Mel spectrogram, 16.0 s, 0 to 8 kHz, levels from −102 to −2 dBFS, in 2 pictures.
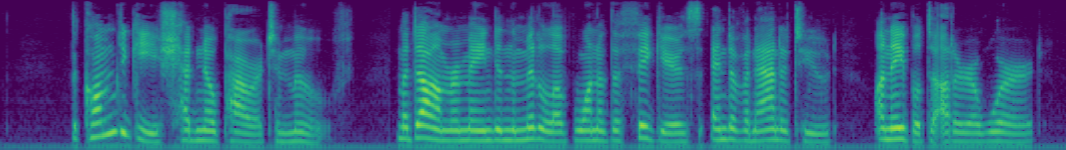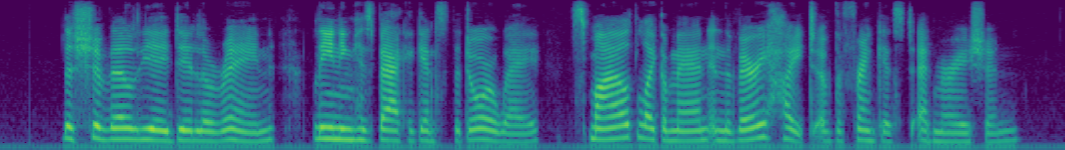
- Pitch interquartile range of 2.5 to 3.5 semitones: Yes, average, 3.0 semitones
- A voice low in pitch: No, high, 200 Hz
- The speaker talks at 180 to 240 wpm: Yes, average, 190 wpm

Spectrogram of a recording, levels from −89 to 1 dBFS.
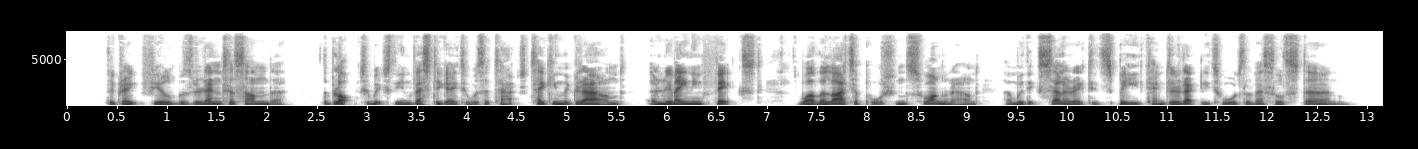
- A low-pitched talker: Yes, very low, 95 Hz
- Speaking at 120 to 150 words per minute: No, average, 165 wpm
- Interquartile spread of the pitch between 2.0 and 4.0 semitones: Yes, average, 2.8 semitones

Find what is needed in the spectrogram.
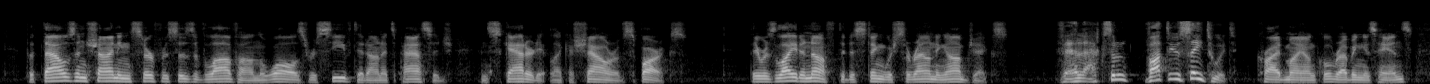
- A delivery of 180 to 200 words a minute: Yes, average, 185 wpm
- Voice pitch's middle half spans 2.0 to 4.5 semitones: No, average, 4.9 semitones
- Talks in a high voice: No, low, 125 Hz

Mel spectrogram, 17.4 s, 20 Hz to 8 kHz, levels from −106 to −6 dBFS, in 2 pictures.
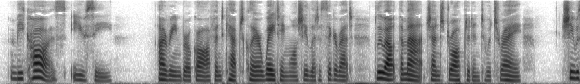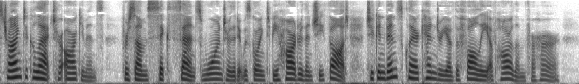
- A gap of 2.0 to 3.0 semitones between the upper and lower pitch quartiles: No, average, 4.4 semitones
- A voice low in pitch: No, medium, 175 Hz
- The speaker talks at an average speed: No, fast, 210 wpm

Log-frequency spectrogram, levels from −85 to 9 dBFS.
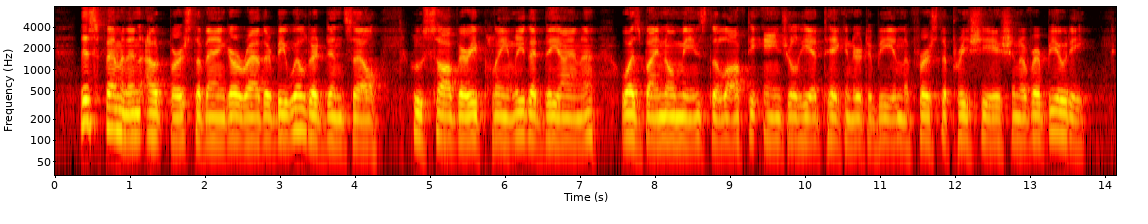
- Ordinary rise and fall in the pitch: No, narrow, 1.9 semitones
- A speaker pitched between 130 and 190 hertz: No, low, 110 Hz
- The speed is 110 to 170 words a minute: Yes, average, 145 wpm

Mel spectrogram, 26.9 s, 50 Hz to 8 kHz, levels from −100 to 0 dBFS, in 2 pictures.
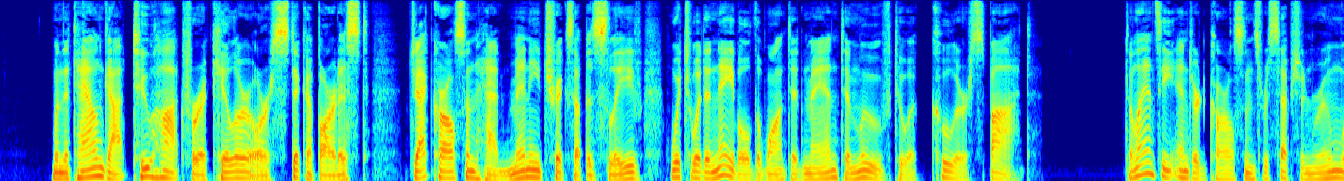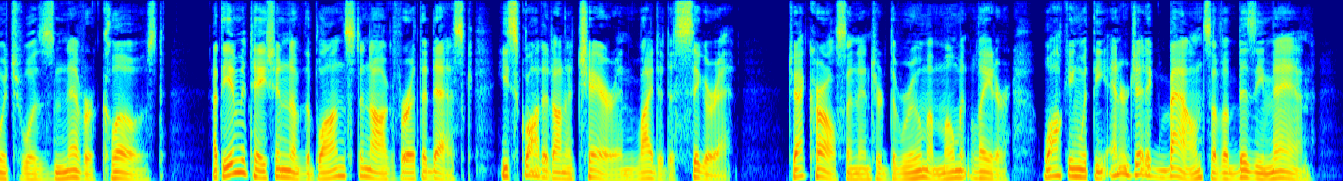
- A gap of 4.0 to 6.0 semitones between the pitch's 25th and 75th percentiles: Yes, average, 4.8 semitones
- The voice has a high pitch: No, low, 100 Hz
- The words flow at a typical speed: Yes, average, 175 wpm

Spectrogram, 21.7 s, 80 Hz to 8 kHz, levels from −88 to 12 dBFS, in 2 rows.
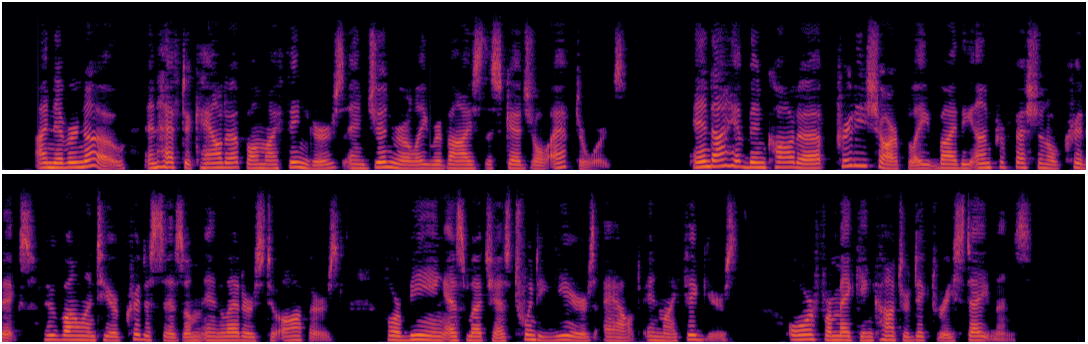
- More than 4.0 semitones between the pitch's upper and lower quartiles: No, average, 3.5 semitones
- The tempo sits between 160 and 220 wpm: No, average, 145 wpm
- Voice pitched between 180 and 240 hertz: Yes, high, 190 Hz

